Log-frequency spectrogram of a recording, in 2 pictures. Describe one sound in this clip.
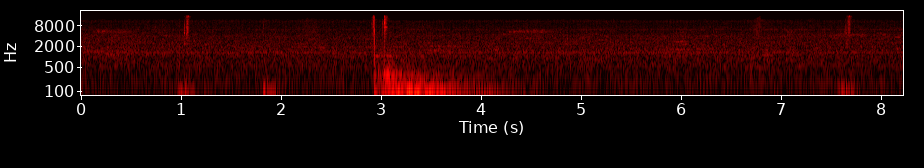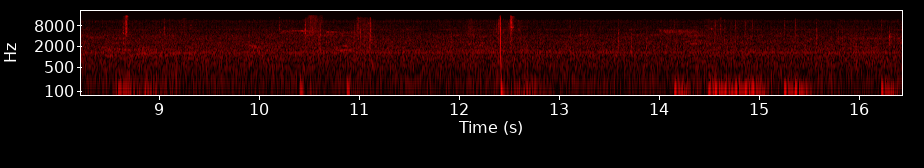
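Soft interface clicks tick now and then as menus change.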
